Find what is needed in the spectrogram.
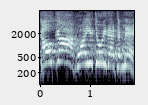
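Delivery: high-pitched dismayed outcry; appalled fan protesting; retold horror. Retold horror at the big screen.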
